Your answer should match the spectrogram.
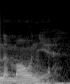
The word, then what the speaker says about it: pneumonia: It's like spelling pneumonia. Silent P in pneumonia.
